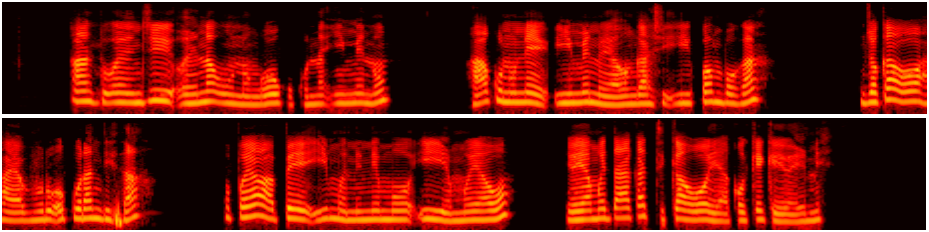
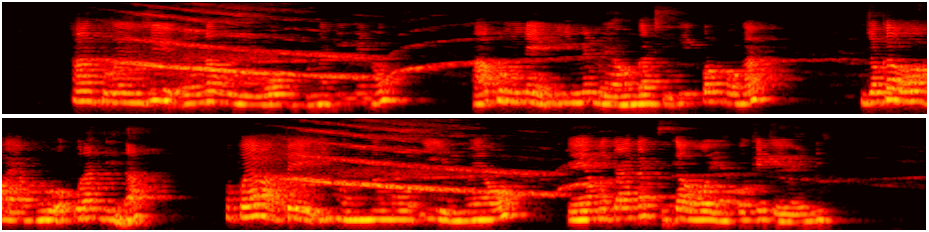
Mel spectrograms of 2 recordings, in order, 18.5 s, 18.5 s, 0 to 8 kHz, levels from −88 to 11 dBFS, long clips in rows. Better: first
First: none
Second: noise reduction (classical method WPE with log-MMSE)

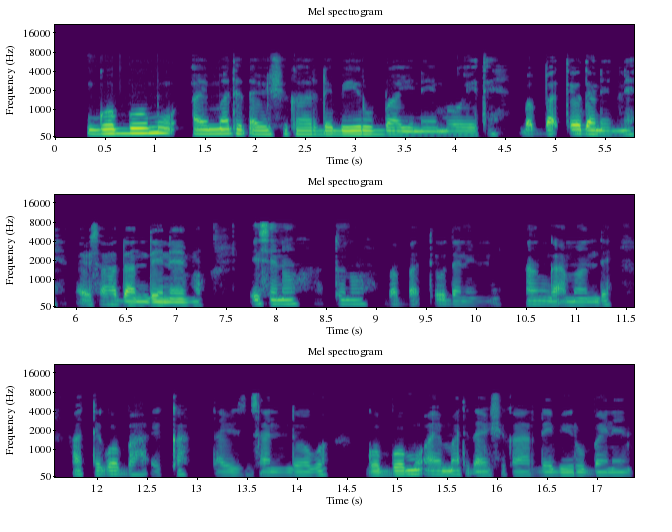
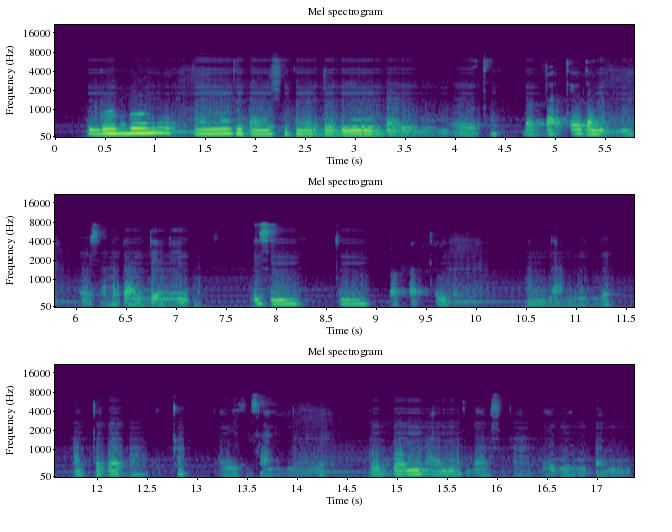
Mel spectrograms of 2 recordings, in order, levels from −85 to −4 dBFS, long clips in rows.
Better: first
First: none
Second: noise reduction (neural separator model SepFormer DNS4)

